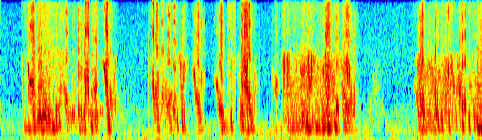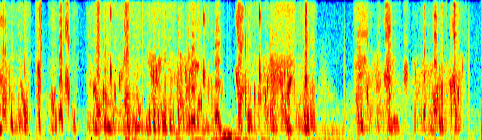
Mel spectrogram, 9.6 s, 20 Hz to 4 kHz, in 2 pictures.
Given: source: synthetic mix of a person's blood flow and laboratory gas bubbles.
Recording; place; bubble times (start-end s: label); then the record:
Doppler ultrasound of blood flow; subclavian vein
0.21-1.18 s: bubbles
1.49-1.88 s: bubbles
1.91-2.05 s: bubbles
2.13-2.57 s: bubbles
2.71-3.58 s: bubbles
4.12-5.12 s: bubbles
5.17-5.22 s: bubbles
5.30-5.61 s: bubbles
5.67-7.07 s: bubbles
7.16-8.00 s: bubbles
8.34-9.48 s: bubbles
9.63-9.65 s: bubbles
From the record:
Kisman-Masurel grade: 444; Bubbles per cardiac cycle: continuous sound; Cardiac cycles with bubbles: 100%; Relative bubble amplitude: maximal (0.775 to 0.999); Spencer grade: 4 (maximum detectable bubble signal sounding continuously throughout systole and diastole of every cardiac period, and overriding the amplitude of the normal cardiac signals); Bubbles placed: anywhere in the cardiac cycle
